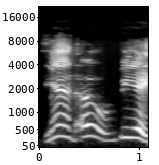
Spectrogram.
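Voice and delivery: put-on high-pitched child spelling out letters; imitated daughter's promo. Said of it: "then she's like".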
